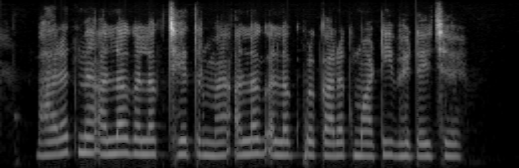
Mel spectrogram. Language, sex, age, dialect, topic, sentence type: Maithili, female, 18-24, Eastern / Thethi, agriculture, statement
